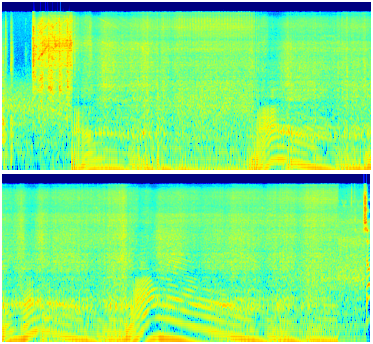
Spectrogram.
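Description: Mitsubishi Lancer engine started through its exhaust: a brief starter whir about a second in, then the engine catches and idles. It is revved several times, the pitch rising and falling with each blip, the biggest rev near two-thirds through, before settling back to idle.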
